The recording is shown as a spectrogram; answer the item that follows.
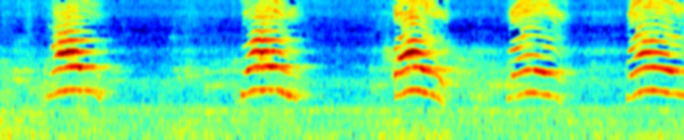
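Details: A young male Bengal kitten of mink, light colouring mews five times, each call short and arched, the last three coming faster, over a steady low background noise.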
